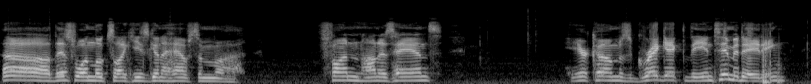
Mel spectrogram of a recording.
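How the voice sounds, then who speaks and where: Doing a put-on character voice at a high pitch, a man speaks at a moderate pace with fairly even intonation and long, frequent pauses. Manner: booming.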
